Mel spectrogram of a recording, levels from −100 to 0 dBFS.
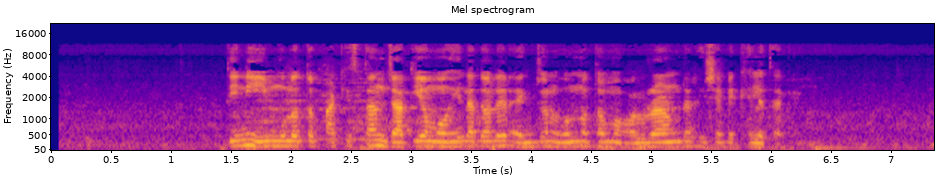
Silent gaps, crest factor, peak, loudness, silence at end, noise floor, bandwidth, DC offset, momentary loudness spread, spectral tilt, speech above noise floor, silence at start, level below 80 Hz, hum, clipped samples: none; 22 dB; -4 dBFS; -23 LUFS; 0 s; -51 dBFS; 11.5 kHz; under 0.1%; 12 LU; -5 dB/octave; 28 dB; 0.3 s; -48 dBFS; none; under 0.1%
